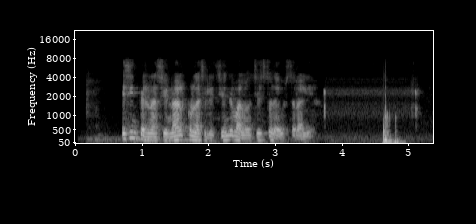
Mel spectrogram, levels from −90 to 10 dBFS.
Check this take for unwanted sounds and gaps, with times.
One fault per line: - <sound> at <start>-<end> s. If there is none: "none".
- thud at 4.6-5.0 s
